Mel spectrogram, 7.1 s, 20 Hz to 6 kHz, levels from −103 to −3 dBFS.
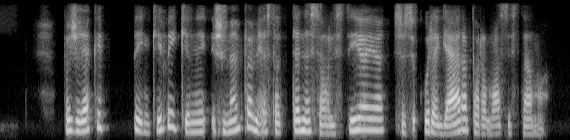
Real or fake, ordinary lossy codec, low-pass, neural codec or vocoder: fake; AAC, 32 kbps; 5.4 kHz; autoencoder, 48 kHz, 32 numbers a frame, DAC-VAE, trained on Japanese speech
